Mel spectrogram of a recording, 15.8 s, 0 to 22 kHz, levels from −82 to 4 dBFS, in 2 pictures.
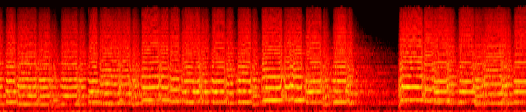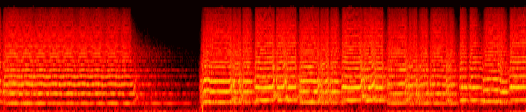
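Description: No technical faults are audible.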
